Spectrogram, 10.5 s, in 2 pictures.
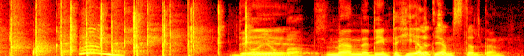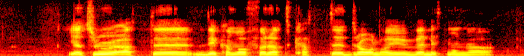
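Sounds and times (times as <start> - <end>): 
brisk applause from a few people: 0.0 - 5.0
falling vocal whoop: 0.8 - 1.3
speech: 2.3 - 5.2, 5.9 - 10.2.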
